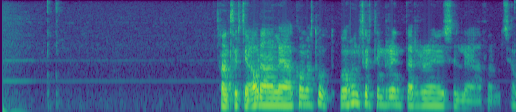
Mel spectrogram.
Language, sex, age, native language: Icelandic, male, 30-39, Icelandic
